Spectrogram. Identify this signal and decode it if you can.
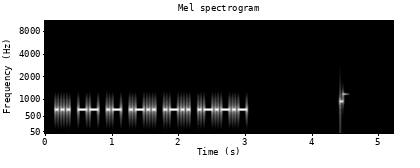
Morse code, heard as a keyed tone, about 28 wpm, 700 Hz. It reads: SMALL.
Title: Sentences from Top 1000 Words - Review Part 1 - 28wpm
